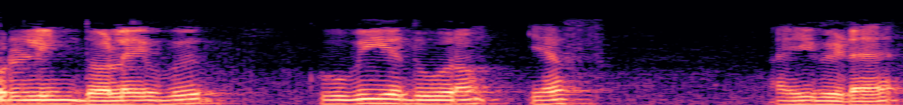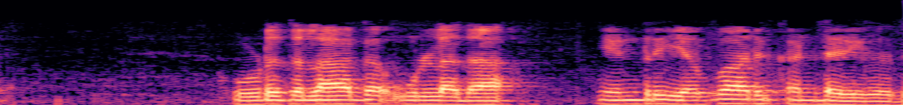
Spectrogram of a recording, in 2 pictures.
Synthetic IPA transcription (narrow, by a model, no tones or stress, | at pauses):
pɔɾɯɭɪnd̪ɔɭɐɪʋɯ | kʊʋɪjɐd̪uːɾɐmɛf | ʔɐɪʋɪɽɐ | kuːɽɯðɐlaːɣɐʔʊɭːɐðaː | ɛndrɯɛʋːaːɾɯkɐɳɖɐɾɪʋɐðɯ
